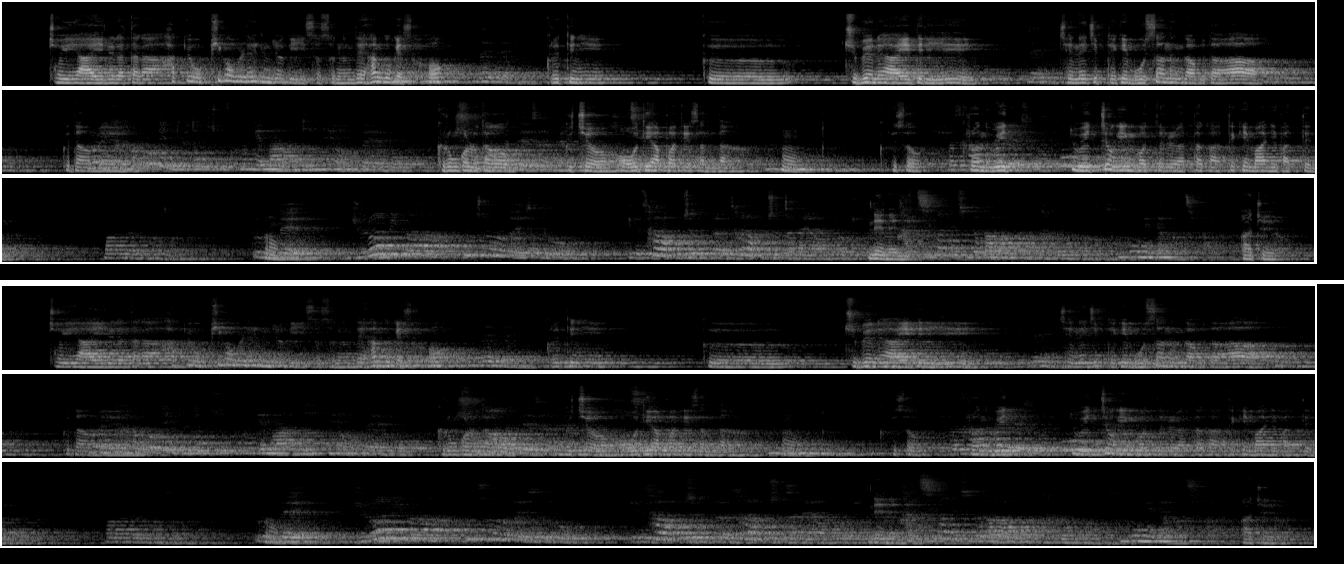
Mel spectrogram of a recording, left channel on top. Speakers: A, on the left (about 55°); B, on the left (about 80°).
A: 저희 아이를 갖다가 학교 픽업을 해준 적이 있었었는데, 한국에서.
B: 음, 네네. 네.
A: 그랬더니 그 주변의 아이들이
B: 네.
A: 쟤네 집 되게 못 사는가 보다.
B: 어,
A: 그 다음에
B: 그러니까요. 한국엔 유독 좀 그런 게 많긴 해요. 왜, 뭐,
A: 그런
B: 주공
A: 걸로다가,
B: 아파트에 살면은
A: 그쵸.
B: 거지
A: 어디
B: 뭐
A: 아파트에
B: 이런 거.
A: 산다.
B: 음, 음.
A: 응. 그래서
B: 그러니까
A: 그런
B: 사람들의
A: 외,
B: 성공에
A: 외적인
B: 대한
A: 것들을
B: 그런 게
A: 갖다가
B: 달라.
A: 되게 많이
B: 네.
A: 봤던.
B: 맞아요, 맞아. 또 근데
A: 음,
B: 유럽이나 호주에서도 이게 살아보셨, 어, 살아보셨잖아요. 그러니까 좀
A: 네네네.
B: 가치관이 진짜 나라마다 다른 것 같아요. 성공에 대한 가치관.
A: 맞아요.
